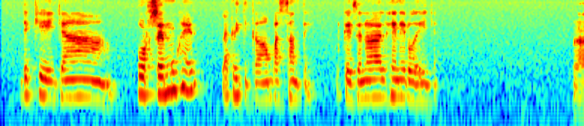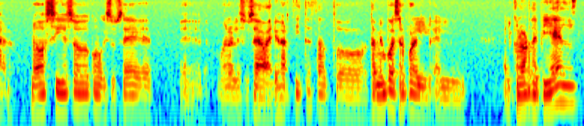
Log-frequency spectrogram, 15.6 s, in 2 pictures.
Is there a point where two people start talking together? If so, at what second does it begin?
none

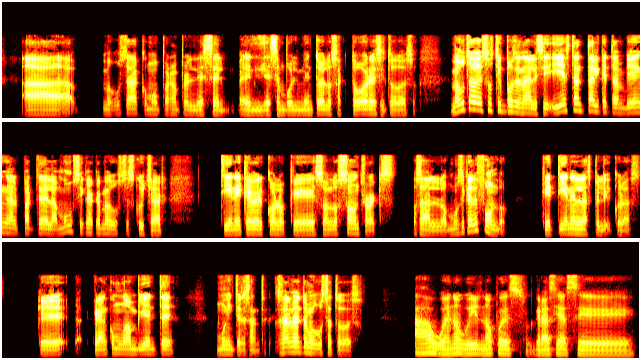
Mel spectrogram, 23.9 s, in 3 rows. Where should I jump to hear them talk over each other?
none

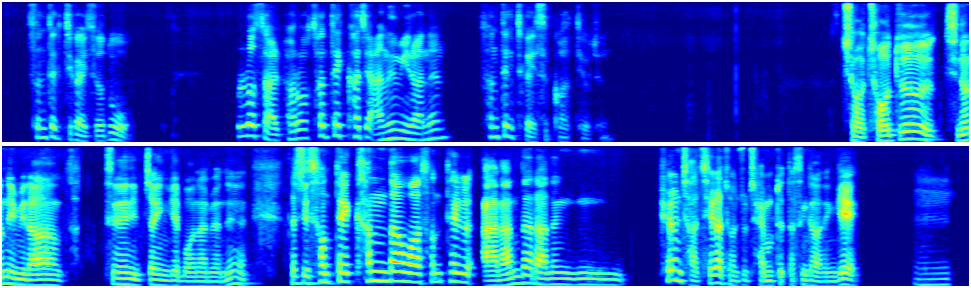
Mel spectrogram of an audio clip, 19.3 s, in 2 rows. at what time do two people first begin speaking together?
none

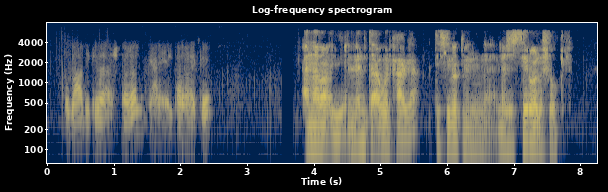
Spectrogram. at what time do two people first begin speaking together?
none

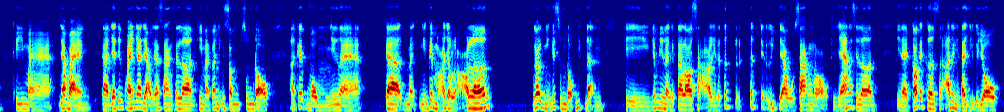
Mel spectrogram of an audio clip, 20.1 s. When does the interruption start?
none

